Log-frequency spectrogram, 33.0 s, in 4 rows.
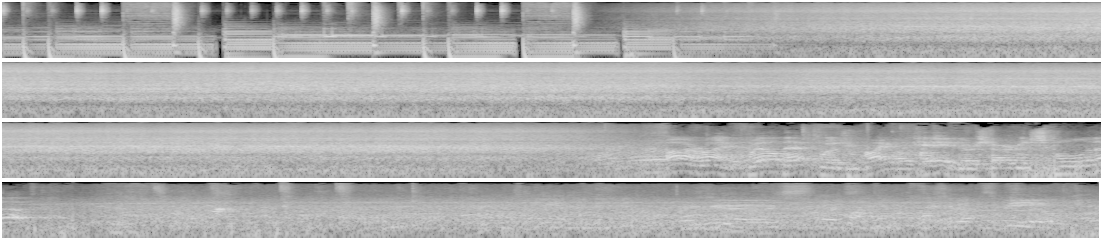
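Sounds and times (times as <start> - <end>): music: 0.0 - 5.8
jet engines roaring: 4.6 - 32.9.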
